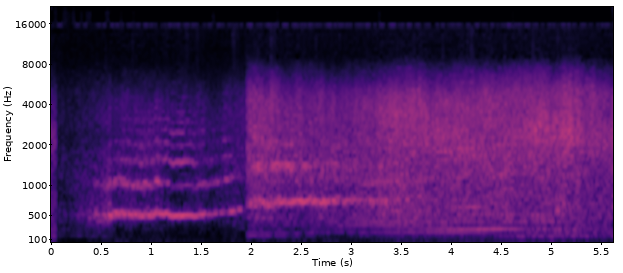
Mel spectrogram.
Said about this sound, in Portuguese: Agora curva do cotovelo, bem de baixa velocidade, curva em primeira com Fórmula 1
